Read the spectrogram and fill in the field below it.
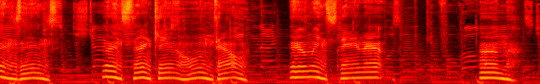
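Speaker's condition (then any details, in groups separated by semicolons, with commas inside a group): ALS; stem cell treatment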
